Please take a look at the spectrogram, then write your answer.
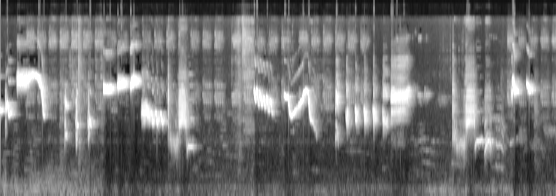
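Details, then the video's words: Asian pied starling full song meant to stimulate other starlings: varied rising and falling whistles mixed with harsh buzzy notes and quick chip series, with a low hum underneath at the start. "Suara Jalak Suren GACOR Full Isian Buat Pancingan Segala Jenis Burung Jalak Agar Cepat GACOR"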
